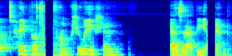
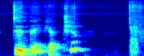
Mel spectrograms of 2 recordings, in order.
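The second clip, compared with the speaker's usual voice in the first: voice climbs at the end, rising on him; 9 semitones higher than usual. Showing a group how to read a question aloud, rising question intonation. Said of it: "Try saying that with your voice going up".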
